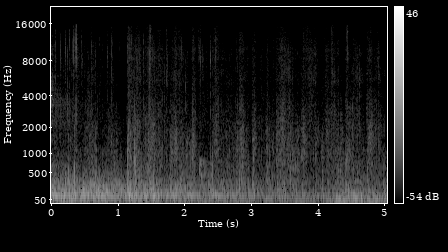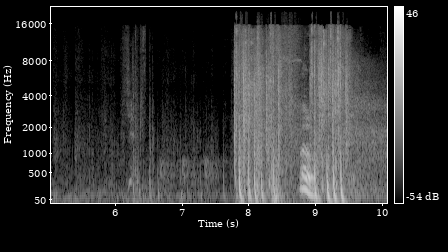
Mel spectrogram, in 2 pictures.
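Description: Gunfire aimed at the player in the video game Dune Awakening breaks out suddenly after quieter footsteps. A loud, rapid burst of shots lasts about two seconds, and a voice exclaims over it.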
